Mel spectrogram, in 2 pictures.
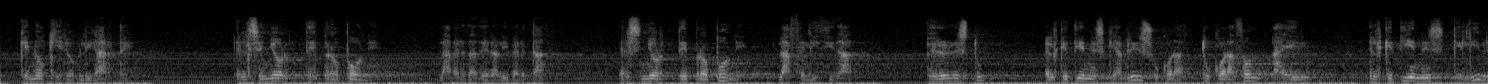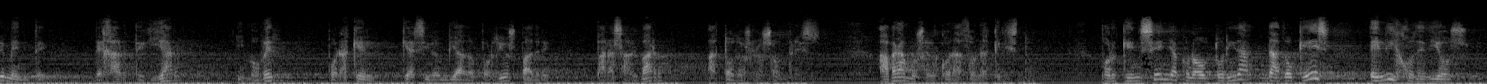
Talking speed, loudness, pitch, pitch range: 145 wpm, -34 LUFS, 125 Hz, 105-145 Hz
